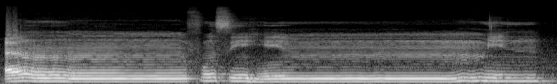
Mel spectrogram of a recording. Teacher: Jadi di sini mimnya ini dimasukkan kepada mim berikutnya dan disertai dengan berdengung. Jadi kalau di sini memang diidghamkan, dimasukkan. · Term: idgham mimi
